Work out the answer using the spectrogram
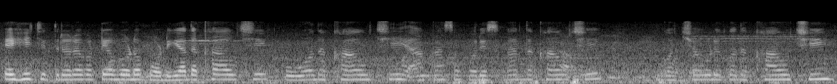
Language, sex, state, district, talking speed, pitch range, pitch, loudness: Odia, female, Odisha, Khordha, 105 wpm, 220-235 Hz, 225 Hz, -18 LUFS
